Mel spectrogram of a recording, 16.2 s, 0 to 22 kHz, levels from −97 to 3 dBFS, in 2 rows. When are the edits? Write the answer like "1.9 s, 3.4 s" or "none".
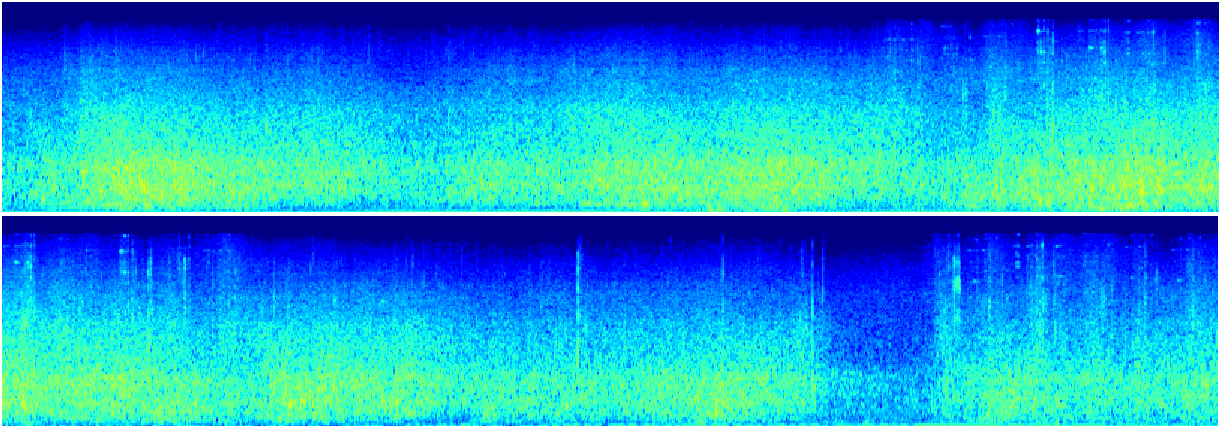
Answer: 14.9 s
